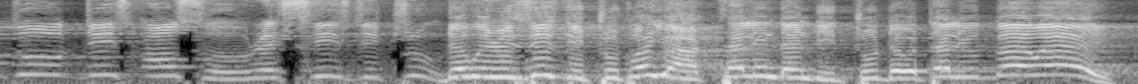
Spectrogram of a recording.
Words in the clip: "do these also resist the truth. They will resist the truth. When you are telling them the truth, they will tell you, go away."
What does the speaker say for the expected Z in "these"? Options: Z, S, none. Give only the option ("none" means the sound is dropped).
S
